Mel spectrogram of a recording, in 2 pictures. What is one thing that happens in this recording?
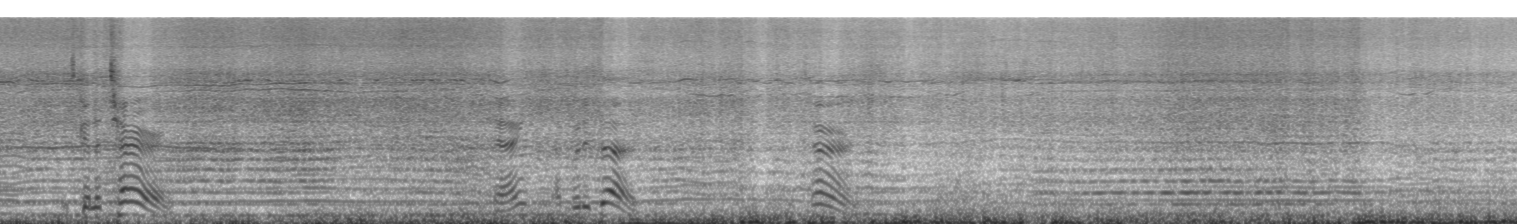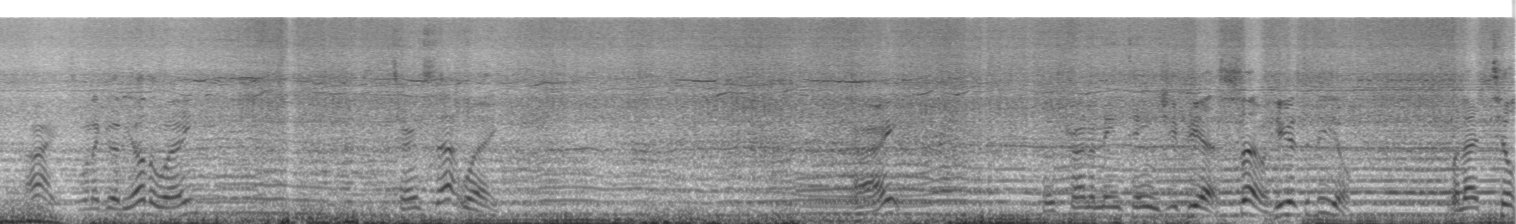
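A drone's rotors whine steadily overhead, rising and falling in pitch as it moves.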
